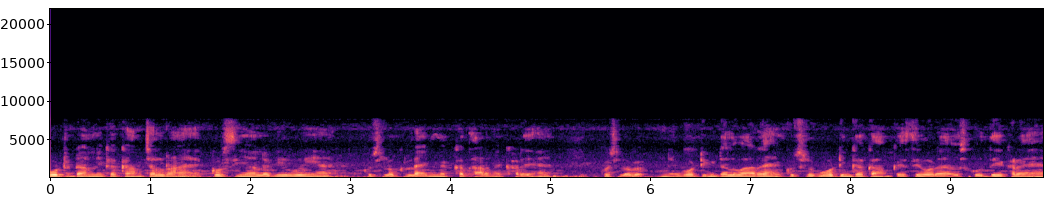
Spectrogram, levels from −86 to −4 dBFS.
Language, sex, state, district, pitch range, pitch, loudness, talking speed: Hindi, male, Haryana, Charkhi Dadri, 95-105 Hz, 100 Hz, -22 LUFS, 235 wpm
